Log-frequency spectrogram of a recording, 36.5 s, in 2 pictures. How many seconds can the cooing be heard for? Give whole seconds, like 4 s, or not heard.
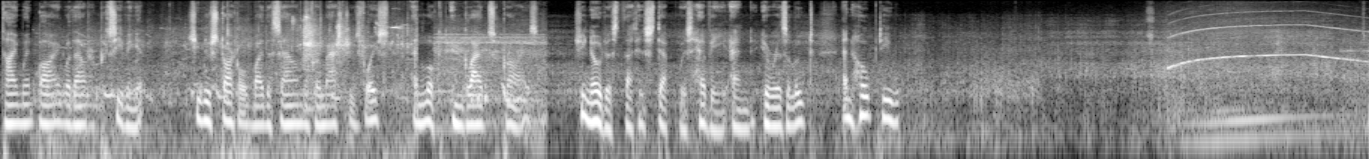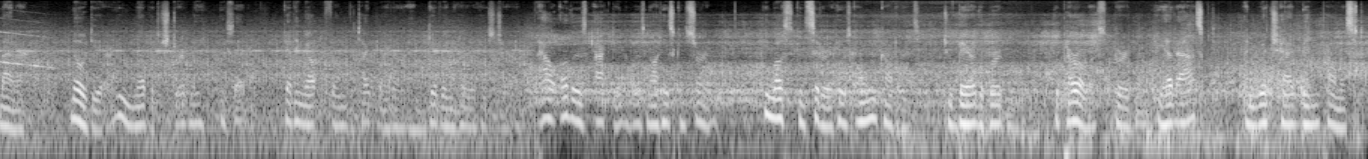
7 s.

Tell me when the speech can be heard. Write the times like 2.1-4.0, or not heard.
0.0-12.0, 18.1-36.4.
